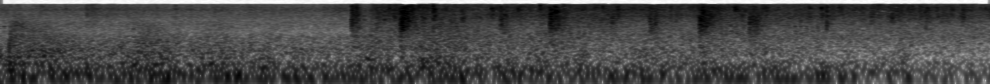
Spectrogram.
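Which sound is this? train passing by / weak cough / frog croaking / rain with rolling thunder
rain with rolling thunder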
